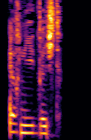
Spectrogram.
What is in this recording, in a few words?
"erniedrigt", German; adjectives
